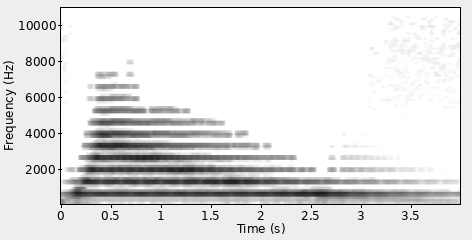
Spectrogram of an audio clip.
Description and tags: Multisamples created with subsynth. Eerie horror film sound in middle and higher registers.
